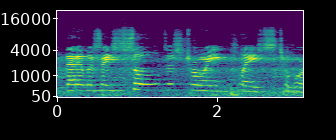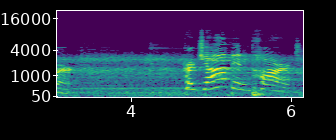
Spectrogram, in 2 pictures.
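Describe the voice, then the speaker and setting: A woman delivering a prepared memorial speech as a public speaker, telling accounts in a solemn, deliberate manner, recorded in a roomy space. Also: a little high. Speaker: public speaker, anti-abortion counselor. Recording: roomy, distant mic, noisy ambience.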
